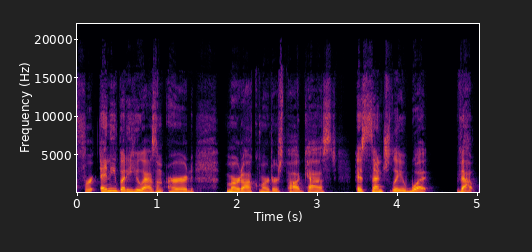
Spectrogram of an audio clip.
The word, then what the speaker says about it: Murdaugh: It's like, if you are actually in Hampton, you're saying Murdaugh. Like it's just, it like spits out of your mouth, like Murdaugh.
